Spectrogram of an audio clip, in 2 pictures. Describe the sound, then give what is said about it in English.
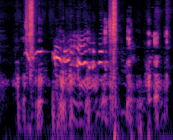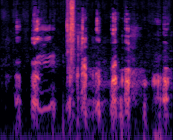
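A pregnant sow grunts and snorts repeatedly in short, irregular bursts, some higher squeaky notes mixed with low rough grunts, fairly loud throughout with no pauses. “If you go have your piglets, you can go back down the pasture with your babies.”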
